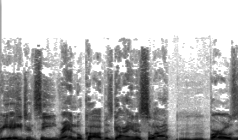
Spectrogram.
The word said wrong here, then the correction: Berrios: is out. Did I say his name right? The slot, the kid from the, that play in the slot that the Jets lost? – You talking about Braxton Berrios, yeah. – Braxton Berrios, he's gone.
